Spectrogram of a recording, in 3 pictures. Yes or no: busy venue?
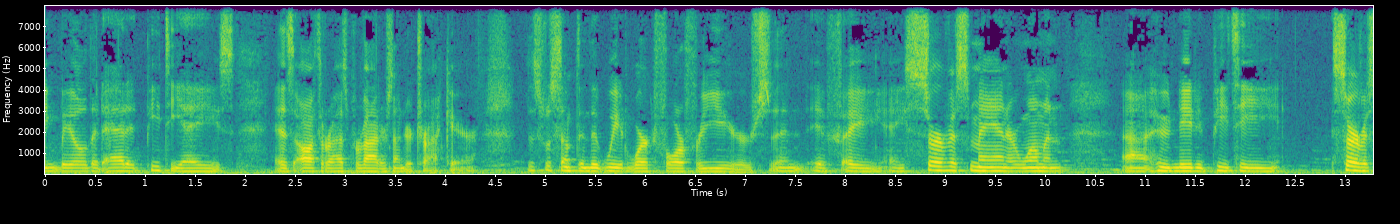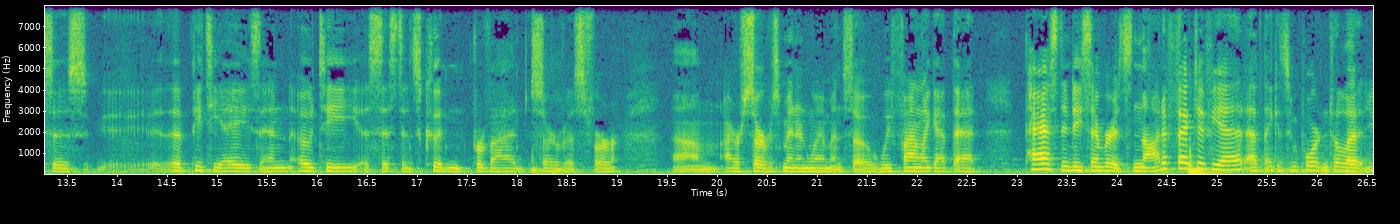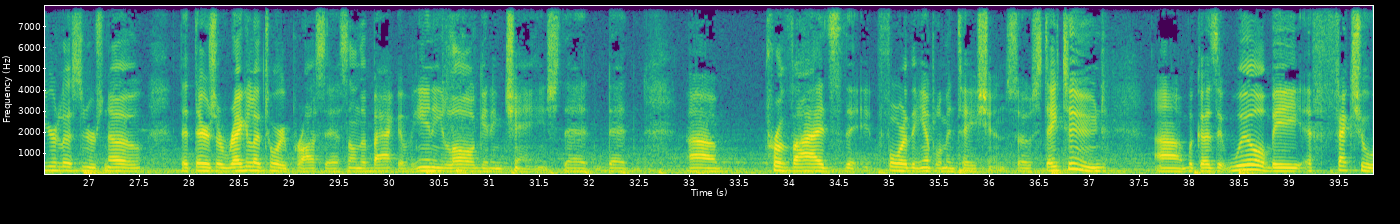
yes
